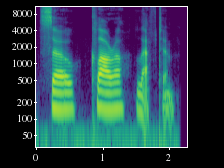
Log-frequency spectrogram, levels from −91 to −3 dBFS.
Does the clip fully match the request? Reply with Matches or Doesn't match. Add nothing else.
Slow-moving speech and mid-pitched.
Matches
